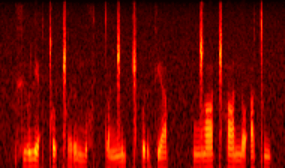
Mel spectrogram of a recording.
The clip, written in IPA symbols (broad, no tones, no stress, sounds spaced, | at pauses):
xʲ o lʲ ɑ ʔ ǀ o ɡ͡ǁ ʌ r m o x tː ɔ ŋ͡ǁ i ǁʰ o r kʲ ɑ | ŋ͡ǁ ɑ ǁʰ ɑ n ɔ ʔ ɑ ǀ ĩ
